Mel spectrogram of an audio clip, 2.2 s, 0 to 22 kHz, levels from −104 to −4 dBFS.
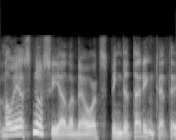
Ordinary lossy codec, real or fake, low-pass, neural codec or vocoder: MP3, 64 kbps; fake; 7.2 kHz; codec, 16 kHz, 1 kbps, FunCodec, trained on LibriTTS, 50 frames a second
